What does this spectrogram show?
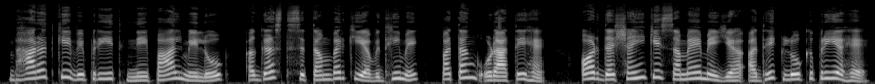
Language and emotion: Hindi, neutral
